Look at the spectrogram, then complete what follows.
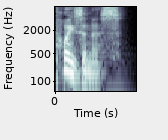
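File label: "poisonous", British English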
